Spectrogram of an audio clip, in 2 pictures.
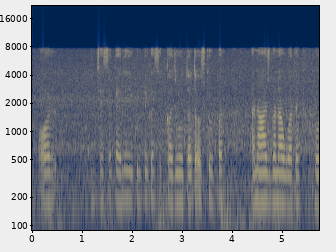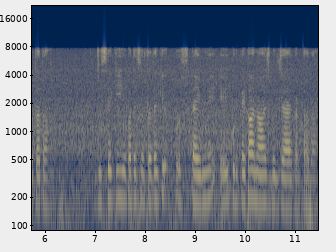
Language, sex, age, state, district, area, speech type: Urdu, female, 30-45, Delhi, Central Delhi, urban, spontaneous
